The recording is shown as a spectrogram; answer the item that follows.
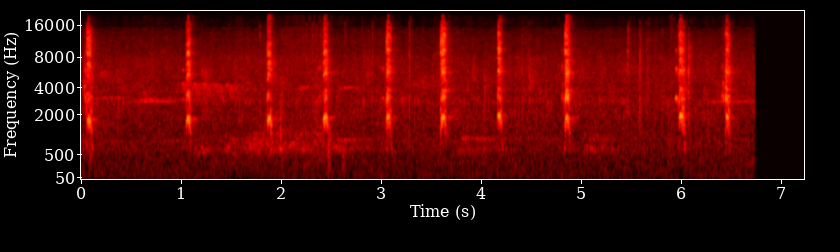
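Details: Little red squirrel with hiccups, put down to eating seeds too fast: sharp, bright hic sounds with ringing overtones, eleven of them spaced roughly every half second to second, over a quiet hiss.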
